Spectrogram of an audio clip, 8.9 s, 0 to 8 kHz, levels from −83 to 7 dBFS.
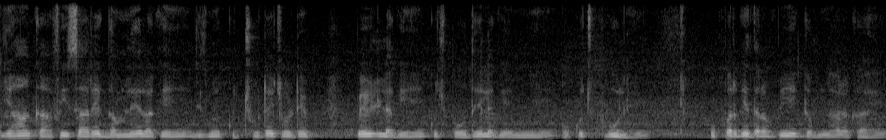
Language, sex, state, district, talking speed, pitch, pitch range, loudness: Hindi, male, Bihar, Begusarai, 195 wpm, 120 Hz, 110-130 Hz, -31 LUFS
